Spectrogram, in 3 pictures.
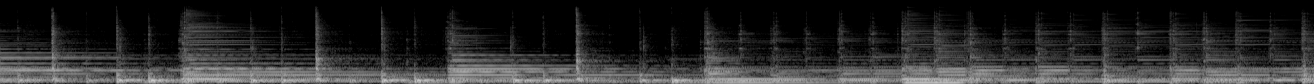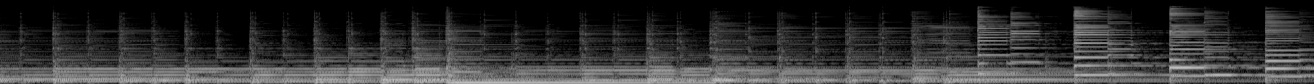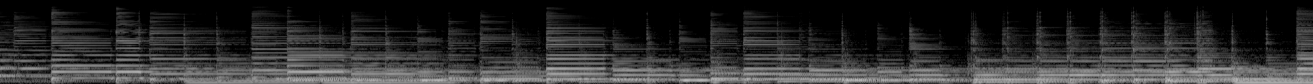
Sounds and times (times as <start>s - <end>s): Acoustic guitar: 0.0s - 39.4s
Electric guitar: 0.0s - 39.4s
Strum: 0.0s - 39.4s.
